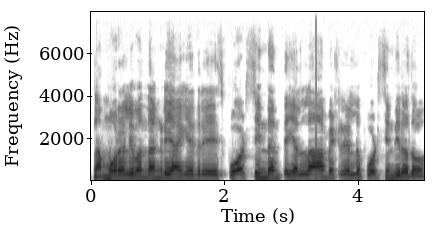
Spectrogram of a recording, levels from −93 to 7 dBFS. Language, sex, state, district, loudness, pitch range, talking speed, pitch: Kannada, male, Karnataka, Shimoga, -13 LUFS, 160-175 Hz, 165 wpm, 170 Hz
